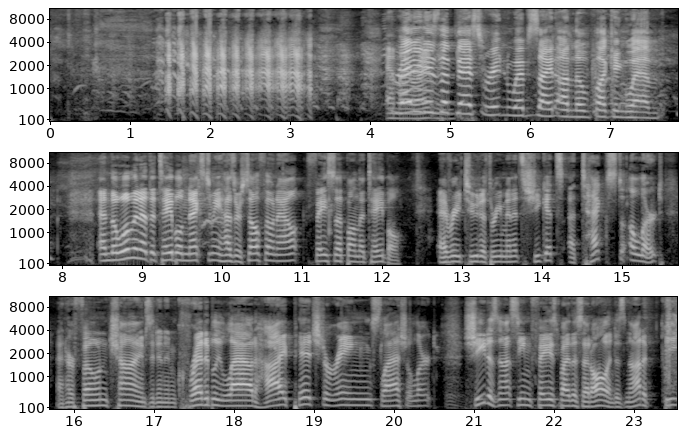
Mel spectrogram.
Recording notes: Live in Austin, June 2023. Quack's Soundspace, it's Great Night live!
